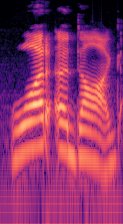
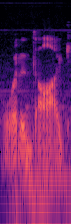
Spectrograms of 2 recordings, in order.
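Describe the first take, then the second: First: Louder and slow, drawn out; slow emphatic declaration. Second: Breathy whisper, barely audible; whispered aside. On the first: Streamer proclaiming to chat about her dog, loud and slow. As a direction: proclaim it with mock pride. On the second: Streamer whispering about her dog to chat, hushed. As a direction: murmur it to yourself in awe. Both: Real, not acted. Repeats phrase, differently.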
